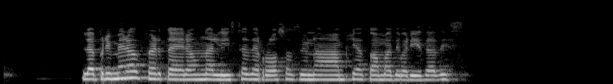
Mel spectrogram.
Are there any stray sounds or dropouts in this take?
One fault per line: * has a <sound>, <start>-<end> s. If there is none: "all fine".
all fine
